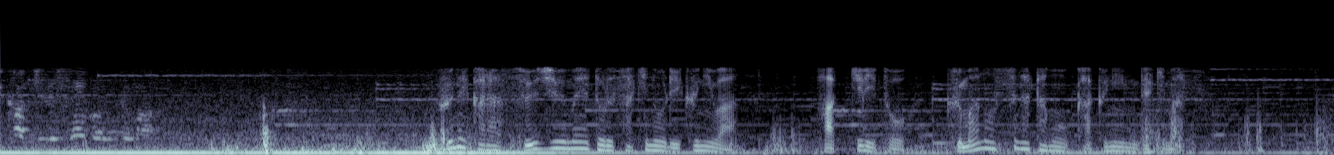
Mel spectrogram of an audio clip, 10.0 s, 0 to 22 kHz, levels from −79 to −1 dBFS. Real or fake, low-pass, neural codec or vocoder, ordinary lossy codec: real; 3.6 kHz; none; none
